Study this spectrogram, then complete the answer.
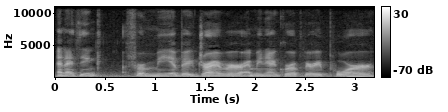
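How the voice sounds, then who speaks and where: In a normal speaking voice, a woman talks at a fairly quick pace with a fairly low pitch. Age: 40s. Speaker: executive coach and company founder. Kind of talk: interview.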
